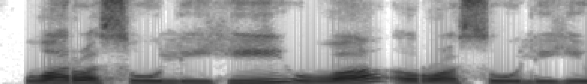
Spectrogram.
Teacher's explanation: लफ्ज जलाला को बारीक पढ़ते हैं, जैसे यहाँ पे बिल्लाही, लाम को मोटा नहीं करना, व रसूली ही, वाओ पे होंठ गोल, रॉ मोटी है जबर के साथ है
